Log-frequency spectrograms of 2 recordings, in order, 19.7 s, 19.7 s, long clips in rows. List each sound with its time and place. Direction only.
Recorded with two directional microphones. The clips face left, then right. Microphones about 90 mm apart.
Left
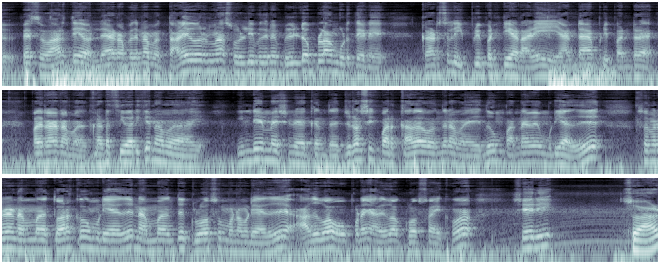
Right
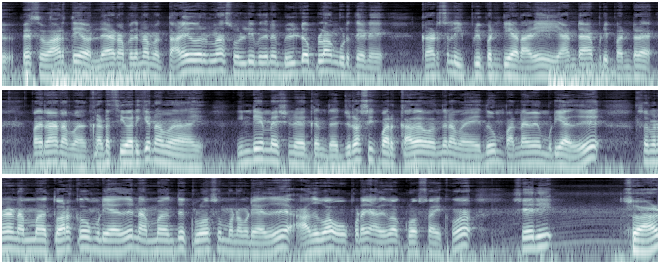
0.0 s a man's voice: 40° right (ahead or behind)
7.4 s speech: 90° right; by 9.1 s 70° right (ahead or behind)
9.1 s speech: 45° right (ahead or behind)
12.1 s speech: 50° right (ahead or behind)
12.9 s a man's voice: 35° right (ahead or behind)
15.6 s speech: 35° right (ahead or behind)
